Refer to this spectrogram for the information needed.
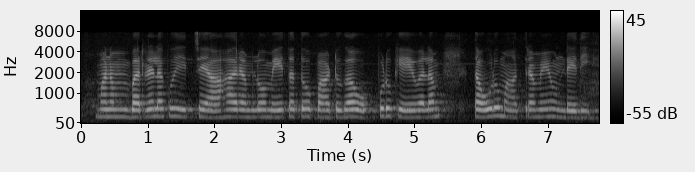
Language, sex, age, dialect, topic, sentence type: Telugu, female, 31-35, Telangana, agriculture, statement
